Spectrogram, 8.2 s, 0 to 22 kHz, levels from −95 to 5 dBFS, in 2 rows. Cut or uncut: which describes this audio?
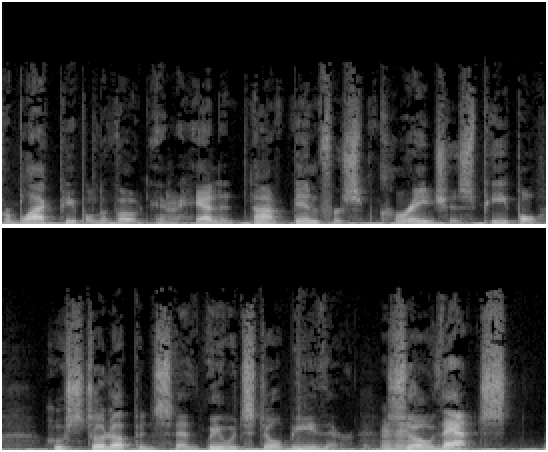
cut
